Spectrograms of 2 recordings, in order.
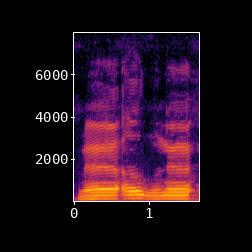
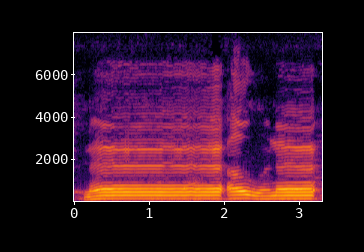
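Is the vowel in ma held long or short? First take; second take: short; long. First: The vowel in ma is held for two beats. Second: The vowel in ma is held for four or more beats. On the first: The speaker calls it wrong. "hanya baca dua harakat" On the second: The speaker calls it right.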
